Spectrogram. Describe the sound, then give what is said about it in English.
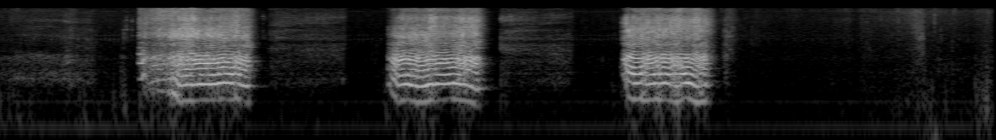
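Someone with allergies blows their nose three times, each a loud, honking burst of about a second with a buzzy, wavering pitch, separated by short quiet pauses. “Hold on, nose blow. I'm about to blow my nose.”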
